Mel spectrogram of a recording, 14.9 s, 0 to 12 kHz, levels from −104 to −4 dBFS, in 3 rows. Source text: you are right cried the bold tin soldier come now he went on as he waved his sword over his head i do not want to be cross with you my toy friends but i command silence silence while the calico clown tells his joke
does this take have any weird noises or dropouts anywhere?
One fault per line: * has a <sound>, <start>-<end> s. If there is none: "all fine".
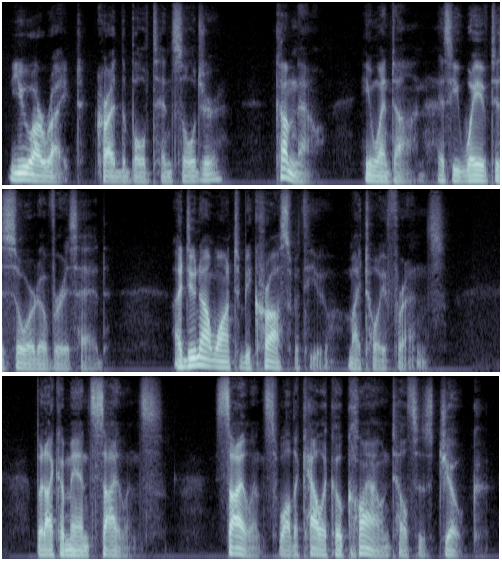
all fine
